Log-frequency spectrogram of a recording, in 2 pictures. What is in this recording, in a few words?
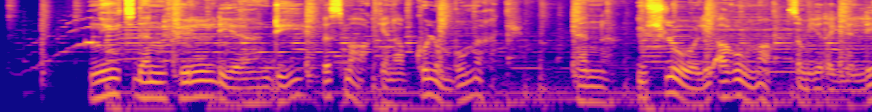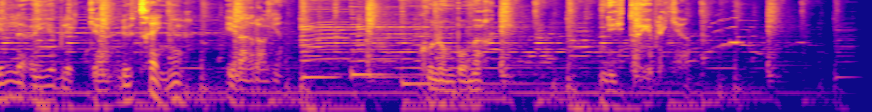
no soft sell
